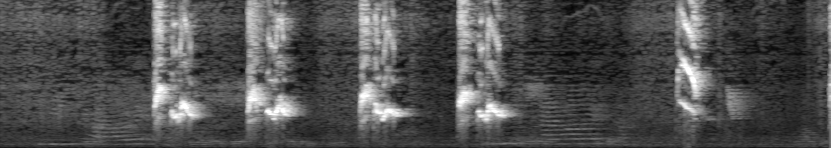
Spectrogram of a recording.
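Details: Greater green leafbird in full song as a lure for other birds: four loud chirping bursts about a second apart, a short pause, then one sharp higher note, with soft warbling underneath.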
